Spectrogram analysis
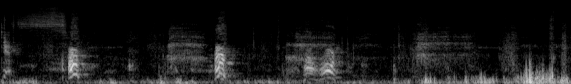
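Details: German Shepherd barking in sharp single bursts about a second apart during Schutzhund IPO protection training with a decoy, with low thumping movement noise beneath.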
